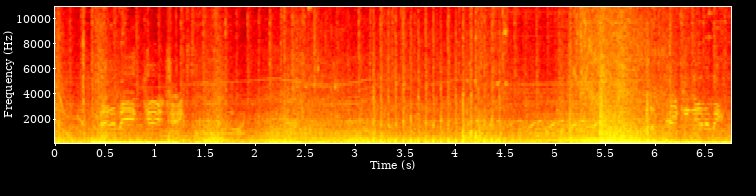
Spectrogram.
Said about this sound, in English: I'm taking enemy fire.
